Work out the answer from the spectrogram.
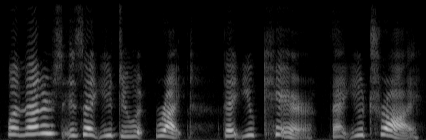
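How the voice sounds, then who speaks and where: A warm, sincere radio man, acted by a woman in an audiobook. He sounds gentle and reassuring, with very animated intonation. The recording is close and dry, a touch dull. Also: very high voice, a little slow, dry recording, voice pushed up, full character voice. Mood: honest, encouraging. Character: warm, sincere adult male radio host consoling a caller. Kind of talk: audiobook character acting.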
